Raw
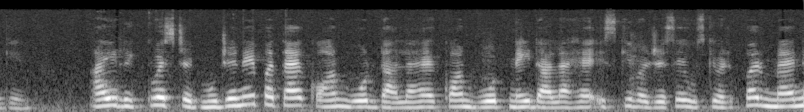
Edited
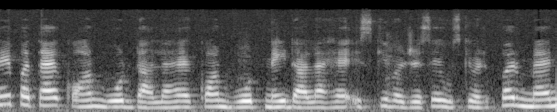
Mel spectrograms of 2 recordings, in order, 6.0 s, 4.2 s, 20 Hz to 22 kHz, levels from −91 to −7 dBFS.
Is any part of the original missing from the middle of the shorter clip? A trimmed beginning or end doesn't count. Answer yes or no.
no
